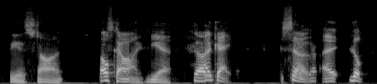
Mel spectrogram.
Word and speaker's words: Stein: good okay I mean when you think of a a Stein of beer s t i n you don't say Steen no um but yeah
